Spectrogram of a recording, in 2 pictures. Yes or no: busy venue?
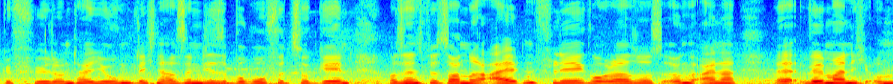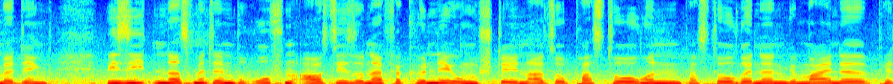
yes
